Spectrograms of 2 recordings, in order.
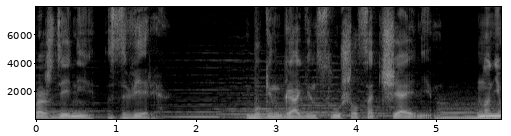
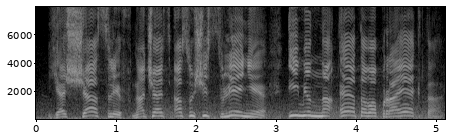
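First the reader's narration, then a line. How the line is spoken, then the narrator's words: Loud over wind. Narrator (Russian): Громко говорил Торн, превозмогая шум ветра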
